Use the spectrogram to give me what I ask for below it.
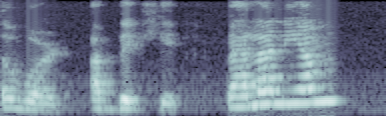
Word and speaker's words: knee: यहाँ पर KNEE, KNEE, इसको हम के नहीं पढ़ेंगे। के जो है वो साइलेंट लेटर है, यहाँ इसे हम पढ़ेंगे N से, नी, नी यानी घुटना, नी।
